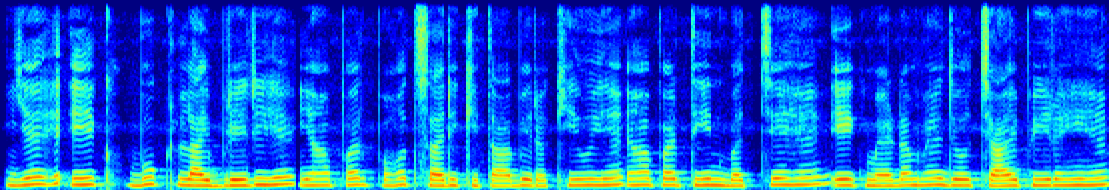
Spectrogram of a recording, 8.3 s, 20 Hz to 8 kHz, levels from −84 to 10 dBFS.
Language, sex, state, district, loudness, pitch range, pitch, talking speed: Hindi, female, Maharashtra, Nagpur, -15 LUFS, 240-265 Hz, 255 Hz, 185 wpm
